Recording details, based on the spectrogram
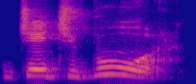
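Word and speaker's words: ӟечбур: «З» с 2 точками произносится как «дж», как, например, в слове «джеджбур». «Джеджбур» означает «здравствуй».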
